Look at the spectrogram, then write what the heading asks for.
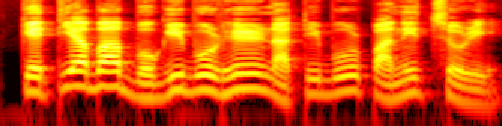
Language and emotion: Assamese, neutral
